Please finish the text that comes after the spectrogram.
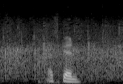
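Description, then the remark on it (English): Steady audience applause for a student taking a bow, a dense wash of clapping throughout, with a brief voice rising above it partway through. “And I want you to take a bow while we applaud you.”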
